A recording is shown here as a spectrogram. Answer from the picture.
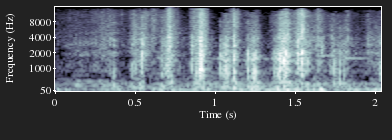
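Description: A sweetcorn cob being snapped and twisted off its stalk, the stem and husk giving a quick run of sharp crackling snaps from about half a second in.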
